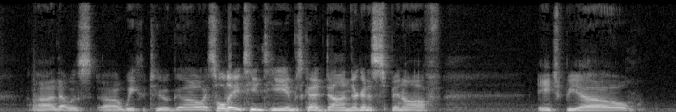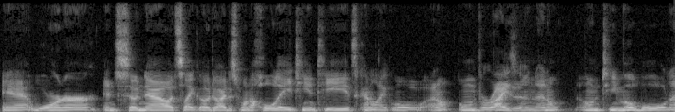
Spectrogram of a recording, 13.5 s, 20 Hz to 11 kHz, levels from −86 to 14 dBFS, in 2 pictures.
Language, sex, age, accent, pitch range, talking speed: English, male, 30-49, American, 100-130 Hz, 235 wpm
